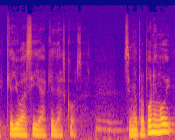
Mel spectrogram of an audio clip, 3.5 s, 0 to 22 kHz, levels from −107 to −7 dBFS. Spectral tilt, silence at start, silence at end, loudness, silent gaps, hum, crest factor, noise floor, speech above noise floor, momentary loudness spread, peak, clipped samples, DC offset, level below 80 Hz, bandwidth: -8 dB/octave; 0 s; 0 s; -22 LUFS; none; none; 18 dB; -44 dBFS; 22 dB; 20 LU; -6 dBFS; under 0.1%; under 0.1%; -54 dBFS; 13 kHz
